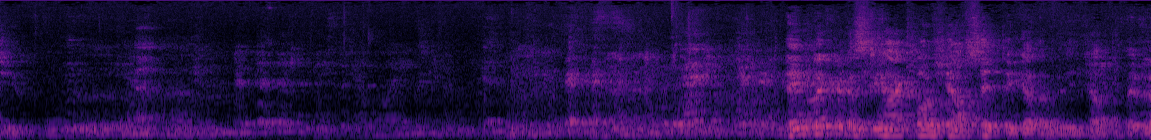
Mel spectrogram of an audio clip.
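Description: A man speaks over a loudspeaker in a large echoing hall.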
